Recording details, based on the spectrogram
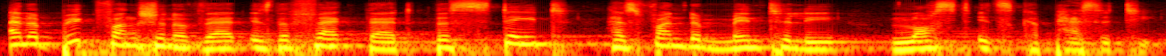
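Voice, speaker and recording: A woman's voice: lowish voice, darkish tone. Emphatic, articulate South African woman. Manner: articulate, emphatic, deliberate phrasing with repetition. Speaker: political panelist. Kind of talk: prepared political argument at a public forum.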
